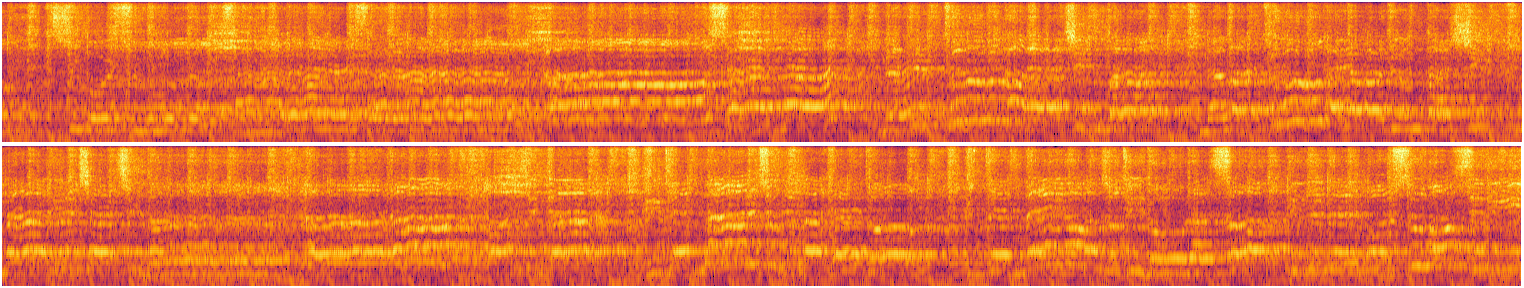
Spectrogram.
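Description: A woman singing a Korean trot song live into a microphone, over pop accompaniment with a steady beat played through the stage speakers.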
